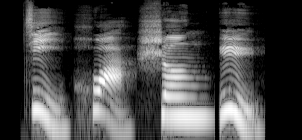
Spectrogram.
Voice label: "ji hua sheng yu", Chinese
